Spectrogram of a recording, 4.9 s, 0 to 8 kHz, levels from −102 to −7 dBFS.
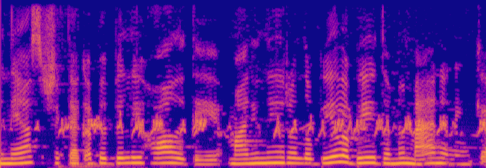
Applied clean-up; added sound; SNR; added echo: classical method spectral subtraction.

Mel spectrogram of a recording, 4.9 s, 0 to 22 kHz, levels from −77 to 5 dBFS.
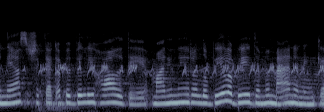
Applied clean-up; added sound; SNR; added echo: none; Sink (filling or washing) / Water + Livestock, farm animals, working animals; 13 dB; none.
